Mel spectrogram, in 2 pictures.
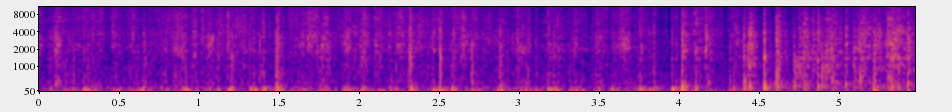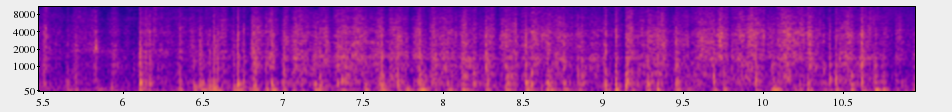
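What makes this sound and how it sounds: A thin, flat white printed disposable paper plate is held up and scratched and tapped with the fingertips. The result is a steady stream of dry, papery scratching and quick tapping with a bright, crackly texture and a soft low rumble underneath.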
